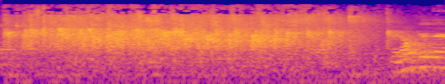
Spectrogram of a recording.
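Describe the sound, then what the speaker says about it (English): An audience at a middle school awards assembly applauds students, a loud, dense, sustained wash of clapping that dips briefly before a voice begins speaking over its tail. "So let's give all these guys a round of applause."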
